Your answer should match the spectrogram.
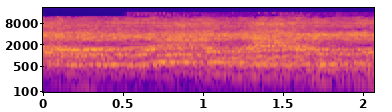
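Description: Gospel choir singing long held chords, several voices sustaining steady notes with no bass or drums underneath.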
